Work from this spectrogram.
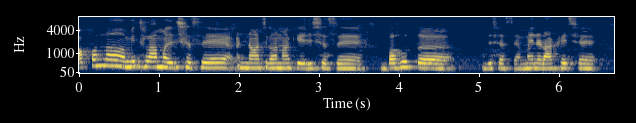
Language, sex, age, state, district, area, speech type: Maithili, female, 30-45, Bihar, Supaul, urban, spontaneous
